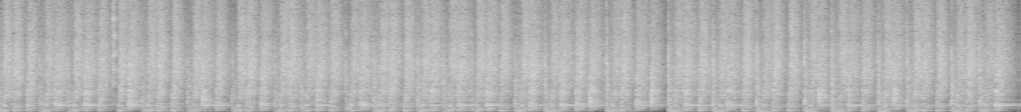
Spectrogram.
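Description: Drum kit and electric bass playing a fast groove together, busy snare and cymbal hits over a steady low pulse of about three beats a second. The playing cuts off suddenly at the very end.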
